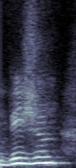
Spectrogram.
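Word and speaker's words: VSHN: words about my company vision uh it's basically pronounced like the word vision hence the i in the logo we are in zurich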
